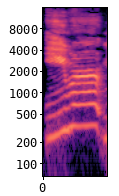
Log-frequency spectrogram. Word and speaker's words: Eimear: It's called Mouthpieces by Emer McBride. That's the Irish name I had to look up. – Oh, yeah. – It's spelled E-I-M-E-A-R.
